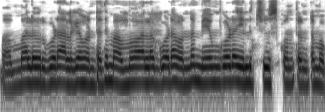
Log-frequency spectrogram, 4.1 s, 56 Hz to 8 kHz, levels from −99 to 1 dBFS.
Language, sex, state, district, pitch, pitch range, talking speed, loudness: Telugu, female, Andhra Pradesh, Srikakulam, 200 Hz, 195-205 Hz, 265 wpm, -11 LUFS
